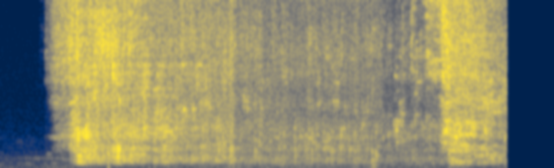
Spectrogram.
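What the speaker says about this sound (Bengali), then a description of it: "এবার এক এক করে আমি মাছগুলো দিয়ে দেব" Pieces of bhetki fish slide into hot oil one after another, setting off a loud, steady, broadband sizzle that surges at the start and swells again near the end, with no voices.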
